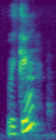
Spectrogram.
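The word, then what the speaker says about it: Wiking: of hugar by Mick I'm going to say that you pronounce that W like a V wicking wicking God I've butchered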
